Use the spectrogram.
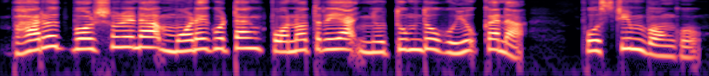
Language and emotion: Santali, neutral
